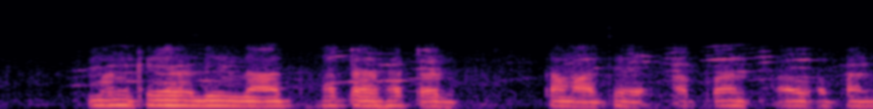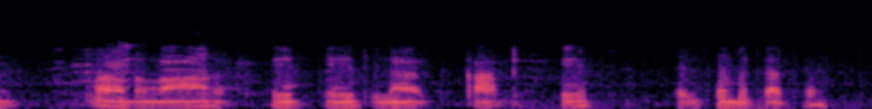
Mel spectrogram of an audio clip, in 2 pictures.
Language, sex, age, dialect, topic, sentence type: Chhattisgarhi, male, 25-30, Western/Budati/Khatahi, banking, statement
